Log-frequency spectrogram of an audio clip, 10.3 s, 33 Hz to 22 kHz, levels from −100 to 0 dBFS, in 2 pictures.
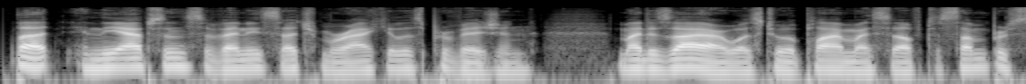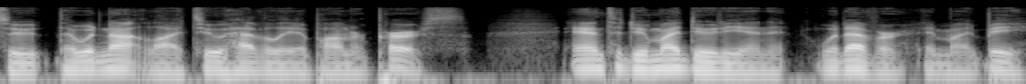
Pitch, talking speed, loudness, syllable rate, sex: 95 Hz, 220 wpm, -20 LUFS, 6.4 syllables/s, male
